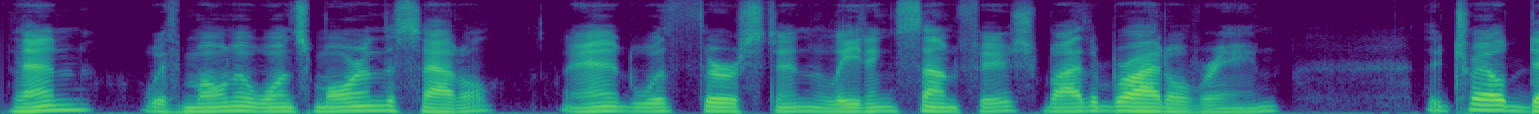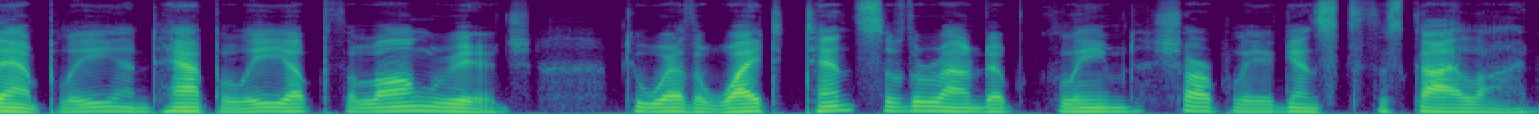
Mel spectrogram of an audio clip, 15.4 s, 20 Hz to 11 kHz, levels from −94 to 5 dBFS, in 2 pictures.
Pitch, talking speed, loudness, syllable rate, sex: 110 Hz, 155 wpm, -21 LUFS, 4.2 syllables/s, male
